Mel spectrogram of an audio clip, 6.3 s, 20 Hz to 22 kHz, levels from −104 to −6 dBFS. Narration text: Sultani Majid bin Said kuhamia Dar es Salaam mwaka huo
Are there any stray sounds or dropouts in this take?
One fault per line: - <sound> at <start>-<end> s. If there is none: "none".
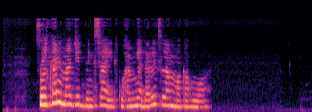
none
